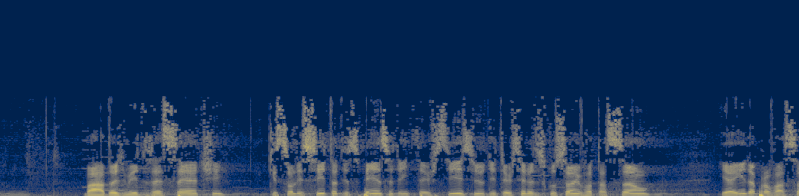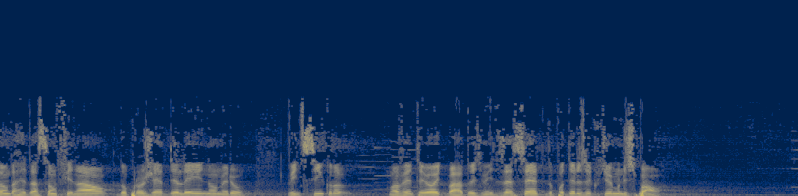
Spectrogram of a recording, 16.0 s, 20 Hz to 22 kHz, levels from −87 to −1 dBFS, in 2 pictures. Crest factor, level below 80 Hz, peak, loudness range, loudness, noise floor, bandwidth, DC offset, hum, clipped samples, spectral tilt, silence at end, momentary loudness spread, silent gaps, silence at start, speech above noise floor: 22 dB; -48 dBFS; -6 dBFS; 2 LU; -27 LUFS; -62 dBFS; 11.5 kHz; under 0.1%; none; under 0.1%; -4 dB/octave; 1.2 s; 8 LU; none; 0 s; 34 dB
